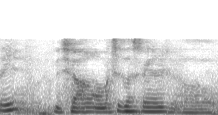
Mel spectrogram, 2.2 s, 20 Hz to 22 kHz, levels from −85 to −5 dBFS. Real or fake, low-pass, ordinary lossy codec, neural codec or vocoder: fake; 5.4 kHz; none; codec, 16 kHz, 1 kbps, FreqCodec, larger model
